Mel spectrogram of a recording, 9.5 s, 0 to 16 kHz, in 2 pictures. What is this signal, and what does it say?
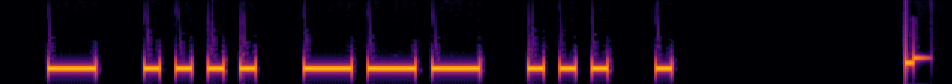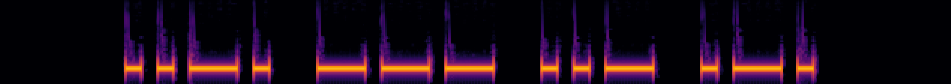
Morse code, heard as a keyed tone, about 15 wpm, 700 Hz. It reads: THOSE FOUR
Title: Sentences from Top 300 Words - New Word Drill - 15wpm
